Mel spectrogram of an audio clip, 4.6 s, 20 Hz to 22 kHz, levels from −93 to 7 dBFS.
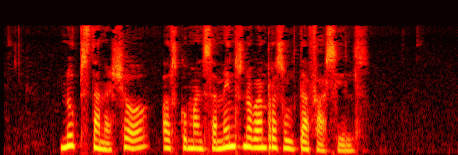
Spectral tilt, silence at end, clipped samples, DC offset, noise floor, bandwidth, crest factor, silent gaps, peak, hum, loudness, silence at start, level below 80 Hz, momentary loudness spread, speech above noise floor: -4.5 dB/octave; 0.95 s; under 0.1%; under 0.1%; -66 dBFS; 11.5 kHz; 16 dB; none; -8 dBFS; none; -24 LUFS; 0.6 s; -64 dBFS; 8 LU; 43 dB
